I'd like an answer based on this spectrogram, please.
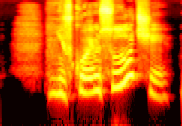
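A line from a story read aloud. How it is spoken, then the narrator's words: Heated exclamation. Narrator (Russian): горячо воскликнула я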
